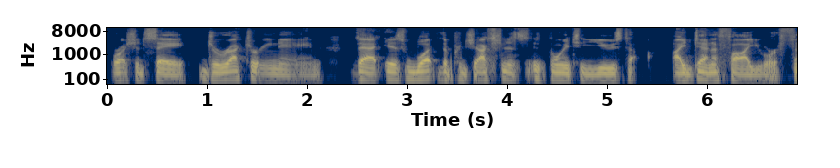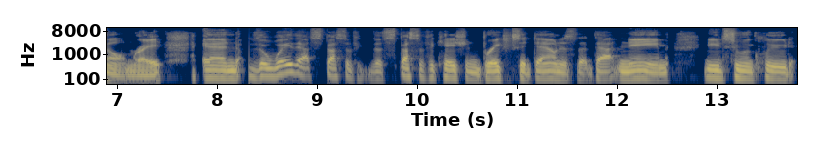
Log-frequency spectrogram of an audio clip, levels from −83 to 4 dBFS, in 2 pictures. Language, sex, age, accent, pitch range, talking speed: English, male, 50-69, American, 100-140 Hz, 160 wpm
